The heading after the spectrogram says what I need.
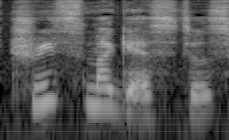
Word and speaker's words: Trismegistus: This teacher is most commonly called Hermes Trismegistus, pronounced Trismegistus, which means thrice great or 3 times great.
